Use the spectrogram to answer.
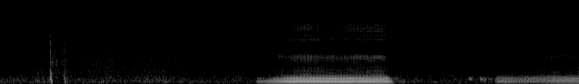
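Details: Snoring: one deep, loud, buzzing snore, then quieter breathing.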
